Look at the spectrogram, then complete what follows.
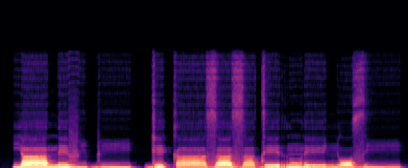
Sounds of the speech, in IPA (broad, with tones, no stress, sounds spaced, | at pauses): j aː˦ n e˦ v i˨ b iː˦ | ɡ e˦ k aː˨ z a˦ z a˨ d e˦ r ũ˦ ɾ eː˨ ɲ ɔ˦ z iː˦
